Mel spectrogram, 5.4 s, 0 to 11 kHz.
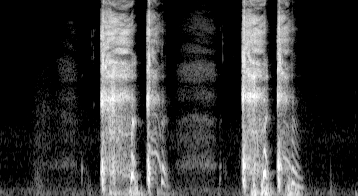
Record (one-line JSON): {"cough_length": "5.4 s", "cough_amplitude": 18091, "cough_signal_mean_std_ratio": 0.39, "survey_phase": "alpha (2021-03-01 to 2021-08-12)", "age": "18-44", "gender": "Female", "wearing_mask": "No", "symptom_fatigue": true, "symptom_fever_high_temperature": true, "symptom_headache": true, "symptom_change_to_sense_of_smell_or_taste": true, "symptom_loss_of_taste": true, "symptom_onset": "5 days", "smoker_status": "Never smoked", "respiratory_condition_asthma": false, "respiratory_condition_other": false, "recruitment_source": "Test and Trace", "submission_delay": "2 days", "covid_test_result": "Positive", "covid_test_method": "RT-qPCR"}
